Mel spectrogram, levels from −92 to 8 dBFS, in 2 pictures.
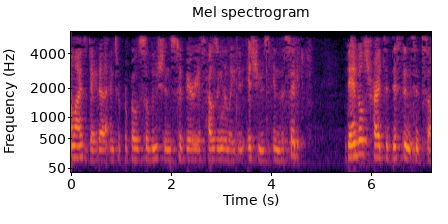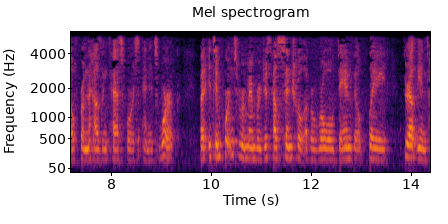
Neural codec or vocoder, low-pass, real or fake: none; 5.4 kHz; real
